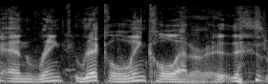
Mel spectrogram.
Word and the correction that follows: Linklater: right? – Linklater. – Linklater. Yeah.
